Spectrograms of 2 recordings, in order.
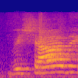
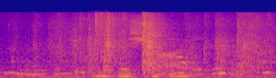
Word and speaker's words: Vishad: First chapter was Arjun, Vishad Yoga.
